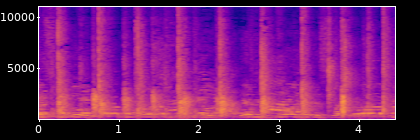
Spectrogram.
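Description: Several people clapping their hands in a steady rhythm, about two claps a second, with voices rising and falling under the claps.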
